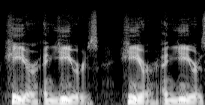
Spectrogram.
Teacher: But when he says here and years, he's dropping those R's, whereas someone from Appalachia would force those R's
